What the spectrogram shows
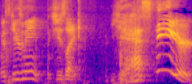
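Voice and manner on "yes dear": put-on bright, cheery, cheerful old woman voice. Retelling an encounter in a store aisle, quoting an older lady; imitating cheerful old lady. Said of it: "Older lady, maybe in the granny's age, very cheerful".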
